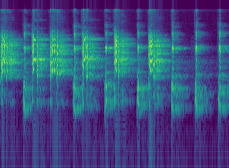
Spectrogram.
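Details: Male partridge, a lone bird, uttering a quick series of harsh, grating chuck-like notes, some doubled, in an irregular rhythm.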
